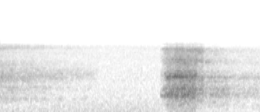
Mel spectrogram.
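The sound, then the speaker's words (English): A single deep breath taken in and let out on cue, faint airy breathing swelling into a louder rush of air that then eases into a softer tail. “Deep breath. And let out.”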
